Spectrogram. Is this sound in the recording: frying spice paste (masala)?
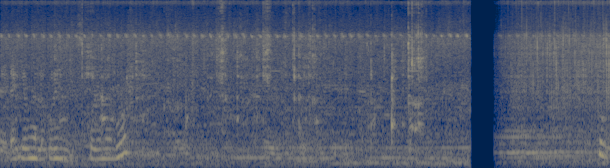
yes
